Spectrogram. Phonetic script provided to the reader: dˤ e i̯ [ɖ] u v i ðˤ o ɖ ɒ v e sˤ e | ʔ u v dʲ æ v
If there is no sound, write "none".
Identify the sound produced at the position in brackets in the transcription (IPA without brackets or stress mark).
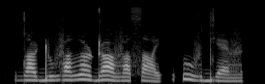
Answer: ɖ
